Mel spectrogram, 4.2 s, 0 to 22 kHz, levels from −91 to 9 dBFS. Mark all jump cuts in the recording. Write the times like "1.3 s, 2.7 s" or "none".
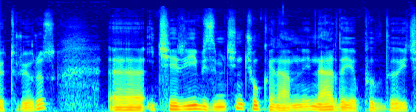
1.5 s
